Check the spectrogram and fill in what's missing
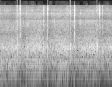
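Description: A church congregation claps after a scripture reading at a sermon, with a few distinct hand claps standing out over a steady wash of applause.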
